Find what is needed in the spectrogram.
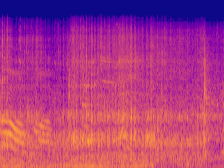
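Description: Skateboard wheels rolling over brick paving, a steady rumble that stops about three seconds in, with a brief voice calling out at the start.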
